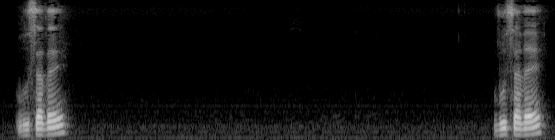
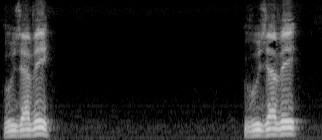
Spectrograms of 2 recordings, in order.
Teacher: The liaison in Vous avez has a Z sound. · Shown in: second take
